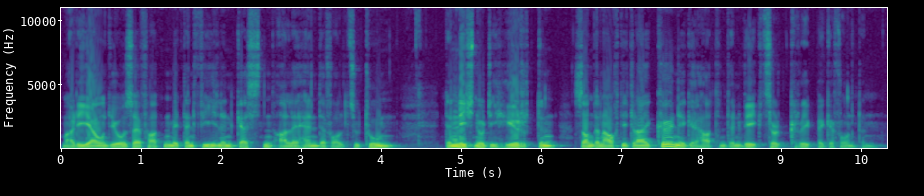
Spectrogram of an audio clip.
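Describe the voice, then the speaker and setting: A male storyteller reads a storybook aloud with calm, measured delivery. His voice is very deep. He takes his time over every line. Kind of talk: storybook reading.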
